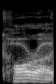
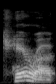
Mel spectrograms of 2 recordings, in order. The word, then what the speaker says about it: Kara: it's the same thing as supergirl i understand kara is the correct pronunciation i grew up saying kara cause the cartoon i watched did i'm not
